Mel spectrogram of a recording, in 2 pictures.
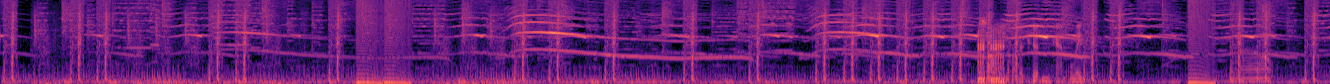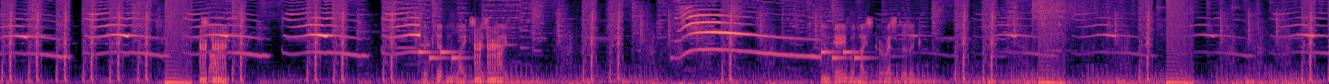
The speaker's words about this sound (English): Good, this kitten is so happy.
